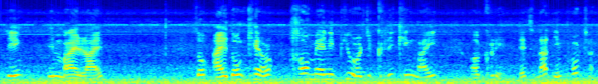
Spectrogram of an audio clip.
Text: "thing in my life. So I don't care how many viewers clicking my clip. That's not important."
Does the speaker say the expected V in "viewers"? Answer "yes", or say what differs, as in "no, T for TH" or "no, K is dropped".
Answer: no, B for V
